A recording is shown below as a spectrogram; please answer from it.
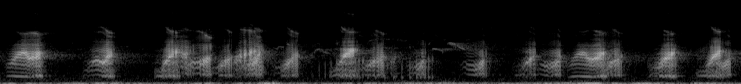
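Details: Frogs calling at a wild forest pond, recorded with an iPhone 14 Pro and Shure MV88+: loud rasping croaks repeated in a rapid rhythmic series, several callers overlapping, with a low rumble underneath.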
